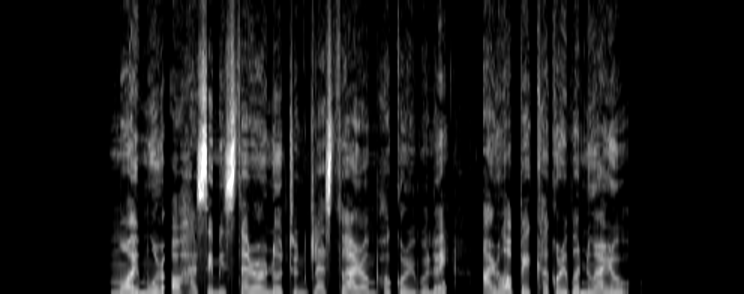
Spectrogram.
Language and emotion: Assamese, happy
